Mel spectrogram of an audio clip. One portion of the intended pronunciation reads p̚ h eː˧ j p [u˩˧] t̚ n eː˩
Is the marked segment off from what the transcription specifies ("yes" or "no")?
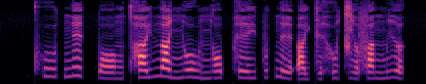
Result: yes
